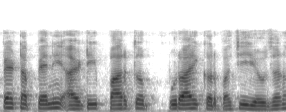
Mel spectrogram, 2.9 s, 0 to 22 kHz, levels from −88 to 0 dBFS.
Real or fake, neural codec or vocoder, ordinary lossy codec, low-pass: fake; codec, 16 kHz, 4.8 kbps, FACodec; none; none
